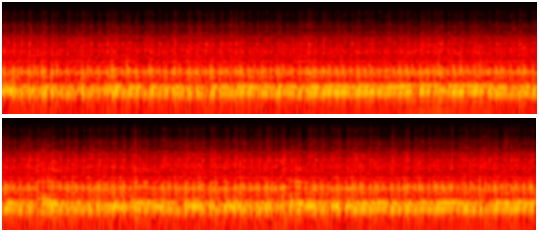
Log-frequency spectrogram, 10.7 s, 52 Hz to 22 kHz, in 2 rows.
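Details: 1978 Evinrude 115hp two-stroke outboard on muffs after water pump replacement: uneven clattery lumpy stumbling running; owner suspects timing off, later set pickup timing to 5° BTDC and replaced plugs.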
